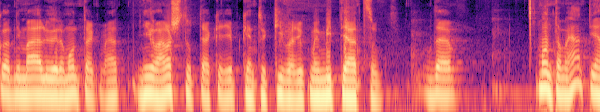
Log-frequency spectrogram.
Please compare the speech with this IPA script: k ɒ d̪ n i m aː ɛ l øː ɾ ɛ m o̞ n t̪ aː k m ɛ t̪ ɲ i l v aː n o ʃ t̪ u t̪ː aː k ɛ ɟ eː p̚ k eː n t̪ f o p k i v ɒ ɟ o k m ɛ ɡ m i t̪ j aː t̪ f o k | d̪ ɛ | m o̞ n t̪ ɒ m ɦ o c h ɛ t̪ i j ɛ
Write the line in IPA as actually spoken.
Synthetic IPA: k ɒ d̪ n i m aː ɛ l øː ɾ ɛ m o̞ n t̪ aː k m ɛ t̪ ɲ i l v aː n o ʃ t̪ u t̪ː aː k ɛ ɟ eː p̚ k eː n t̪ h o c k i v ɒ ɟ o k m ɛ ɡ m i t̪ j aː t̪ s o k | d̪ ɛ | m o̞ n t̪ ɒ m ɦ o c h a t̪ i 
